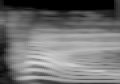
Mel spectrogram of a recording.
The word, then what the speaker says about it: Tai: her name wrong somewhere is it Tia or Ty it's certain I'm sure it's time it's Ty yeah yeah okay so is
